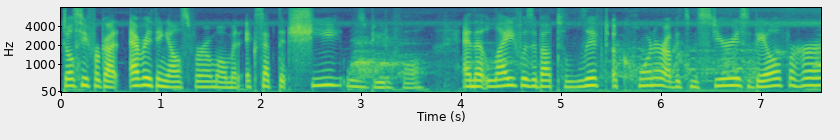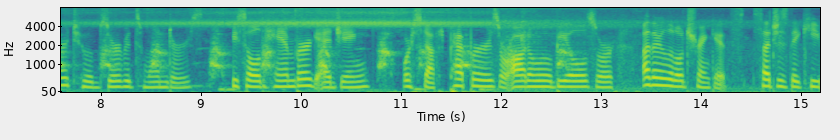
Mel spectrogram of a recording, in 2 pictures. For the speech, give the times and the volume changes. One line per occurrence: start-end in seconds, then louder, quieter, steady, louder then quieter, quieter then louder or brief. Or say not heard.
0.0-15.1 steady.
